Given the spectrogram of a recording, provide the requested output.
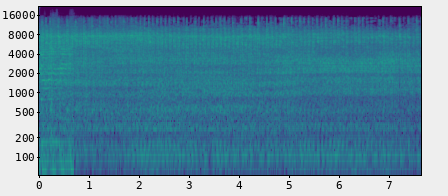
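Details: CRZ 150 SM motorcycle bought at 550 km, noise present since new: light, uneven tapping about four times a second over idle; caused by a missing spring that retains the camshaft gear shaft.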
